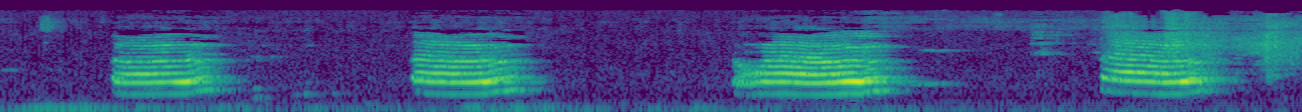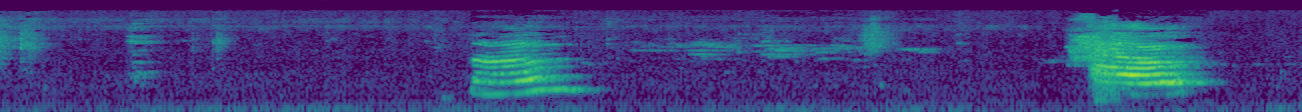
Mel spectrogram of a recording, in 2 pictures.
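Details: Female cat in heat calling for a male: six drawn-out, nasal meows, each bending up then down, roughly every two seconds with quiet gaps, a faint low thump at the start.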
